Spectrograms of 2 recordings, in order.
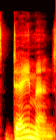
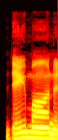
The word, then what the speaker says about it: Daemon: Dean says, it's Damon, spelt like mon, but sounds like man. You're killing me saying it wrong.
